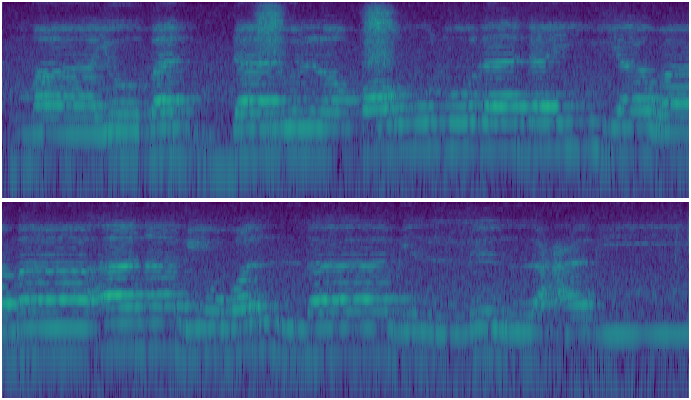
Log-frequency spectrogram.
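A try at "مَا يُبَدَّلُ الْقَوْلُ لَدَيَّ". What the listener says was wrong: Ya, masih menggema huruf ma-nya. Suaranya diarahkan ke bawah. Mayubaddalul. Kemudian di sini lamnya tidak dipantulkan ya, tidak dipantulkan. Mayubaddalul qawlu ladayya wa ma.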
